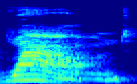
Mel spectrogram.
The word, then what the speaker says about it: wound: one bright fish rippling wound or wound to rhyme with around i like it could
